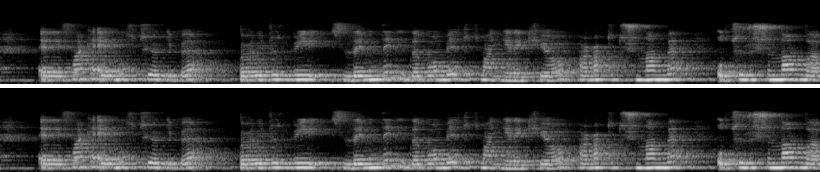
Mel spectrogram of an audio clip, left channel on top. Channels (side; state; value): both; identical; correlation 1.00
